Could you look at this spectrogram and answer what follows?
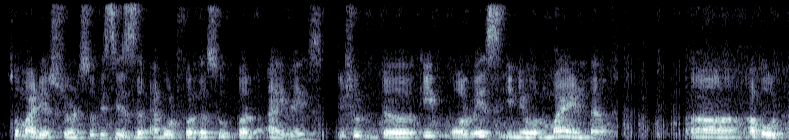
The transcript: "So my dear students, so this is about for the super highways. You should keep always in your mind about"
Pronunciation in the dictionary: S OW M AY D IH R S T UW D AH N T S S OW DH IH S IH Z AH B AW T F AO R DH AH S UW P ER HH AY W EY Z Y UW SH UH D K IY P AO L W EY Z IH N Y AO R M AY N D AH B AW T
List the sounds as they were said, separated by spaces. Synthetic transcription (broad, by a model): S OW M AY D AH R S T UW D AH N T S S OW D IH S IH Z AH B AW T F AO R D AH S UW P ER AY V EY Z Y UW SH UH D K IY P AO L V EY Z IH N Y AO R M AY N D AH B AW T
